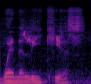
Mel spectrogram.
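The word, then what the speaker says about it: Venalicius: ven alyssia's his name I'm pronouncing it Venna Lysias in in latin it would have been when Ali kiyose the name actually means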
